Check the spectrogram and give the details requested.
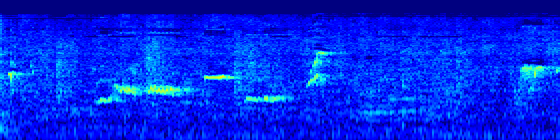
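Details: Immature white-rumped shama trying out its song with scattered short whistles and quick upward sweeps at varying pitches, fairly soft and spaced irregularly over a quiet background.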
